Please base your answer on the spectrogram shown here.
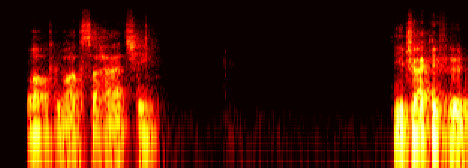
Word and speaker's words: Waxahachie: Come to Waxahachie, Wakahaki. How do you pronounce that? Wakahaki. What if I've been muted this whole time and you guys are just pretending to hear me? Waxahachie. Waxahachie.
